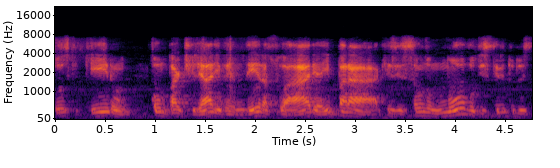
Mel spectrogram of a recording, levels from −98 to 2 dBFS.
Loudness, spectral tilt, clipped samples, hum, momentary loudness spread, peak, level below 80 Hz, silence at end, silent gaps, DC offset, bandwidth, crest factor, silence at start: -31 LUFS; -1 dB/octave; under 0.1%; none; 12 LU; -12 dBFS; -80 dBFS; 0 s; none; under 0.1%; 8 kHz; 20 dB; 0 s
